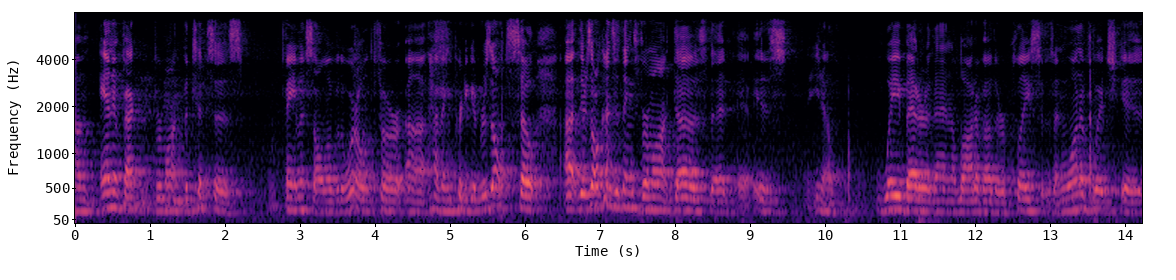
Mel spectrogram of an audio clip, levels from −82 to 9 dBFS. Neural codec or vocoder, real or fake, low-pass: none; real; 7.2 kHz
